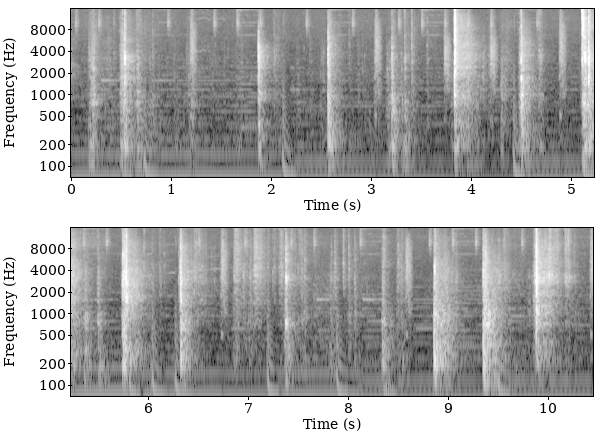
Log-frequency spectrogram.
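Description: Repeated thunks and knocks as a Ford Focus ST's plastic front grille is pressed and snapped back into the bumper by hand, with background music under it.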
